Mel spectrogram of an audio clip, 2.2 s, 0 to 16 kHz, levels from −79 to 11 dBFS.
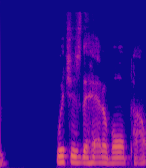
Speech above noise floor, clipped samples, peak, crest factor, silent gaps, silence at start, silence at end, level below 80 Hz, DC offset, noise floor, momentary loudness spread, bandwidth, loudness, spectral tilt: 60 dB; under 0.1%; -12 dBFS; 16 dB; none; 0 s; 0 s; -66 dBFS; under 0.1%; -87 dBFS; 8 LU; 12.5 kHz; -28 LUFS; -6.5 dB/octave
